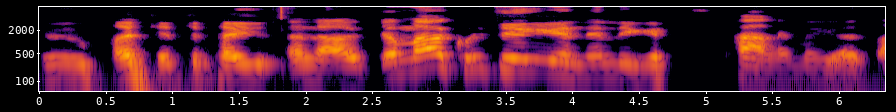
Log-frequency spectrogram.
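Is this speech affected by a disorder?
Yes: cerebral palsy; speech therapy in childhood.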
